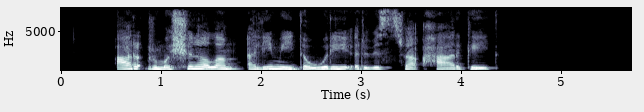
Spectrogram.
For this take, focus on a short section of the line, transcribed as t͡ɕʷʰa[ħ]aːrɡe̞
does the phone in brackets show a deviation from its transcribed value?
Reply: no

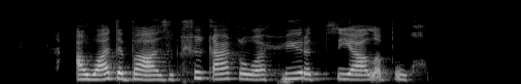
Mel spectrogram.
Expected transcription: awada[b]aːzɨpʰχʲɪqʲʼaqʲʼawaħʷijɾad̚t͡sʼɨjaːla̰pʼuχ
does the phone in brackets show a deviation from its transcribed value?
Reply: no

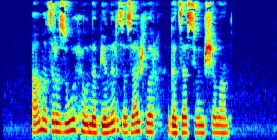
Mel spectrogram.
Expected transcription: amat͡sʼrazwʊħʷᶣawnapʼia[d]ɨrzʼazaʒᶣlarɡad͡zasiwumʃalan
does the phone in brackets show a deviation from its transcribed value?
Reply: yes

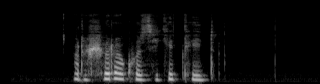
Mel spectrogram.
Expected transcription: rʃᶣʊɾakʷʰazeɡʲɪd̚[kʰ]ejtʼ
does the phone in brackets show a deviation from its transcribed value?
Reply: yes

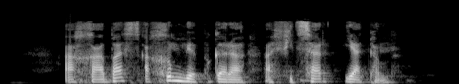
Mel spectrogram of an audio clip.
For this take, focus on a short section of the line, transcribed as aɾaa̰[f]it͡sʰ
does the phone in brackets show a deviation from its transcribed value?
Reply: no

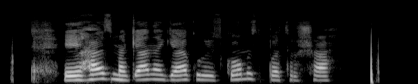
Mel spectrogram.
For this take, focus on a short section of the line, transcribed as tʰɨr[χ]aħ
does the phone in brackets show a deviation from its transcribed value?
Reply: yes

